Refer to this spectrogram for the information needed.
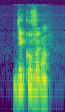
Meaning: present participle of découvrir
- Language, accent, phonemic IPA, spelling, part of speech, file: French, Canada, /de.ku.vʁɑ̃/, découvrant, verb, LL-Q150 (fra)-découvrant.wav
